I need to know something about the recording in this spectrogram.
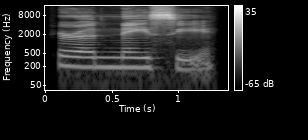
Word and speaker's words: Piranesi: So I finished Piranesi.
